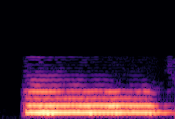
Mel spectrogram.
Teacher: Ooh, for the ma circle lips, make it 2 counts long.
